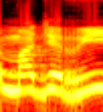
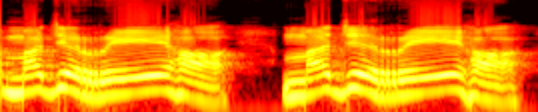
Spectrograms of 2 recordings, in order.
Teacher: زبر اور زیر کے درمیان ہم نے پڑھنا ہوتا ہے۔ لفظ تھا مجرا تھا نا، جب اس کو زبر کو زیر کی طرف ہم نے جھکایا تو لفظ ہو گیا مجریہا، مجریہا۔ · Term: امالہ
